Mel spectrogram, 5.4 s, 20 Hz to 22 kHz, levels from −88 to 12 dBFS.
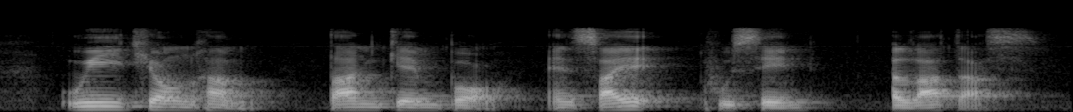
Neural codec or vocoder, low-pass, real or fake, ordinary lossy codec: none; none; real; none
